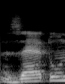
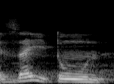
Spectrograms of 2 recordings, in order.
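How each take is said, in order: First: زیتون as "zaetoon", brief vowel; wrong Urdu vowel. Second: زیتون very slow, "zai-toon"; correct Arabic ya. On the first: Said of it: "زیتون نہیں ہے". (زیتون اردو کے تلفظ میں) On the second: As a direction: draw out the "ai" glide in زیتون. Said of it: "یا کا تلفظ". (زیتون عربی تلفظ، یا کھینچ کر واضح) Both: Shown as a demonstration.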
